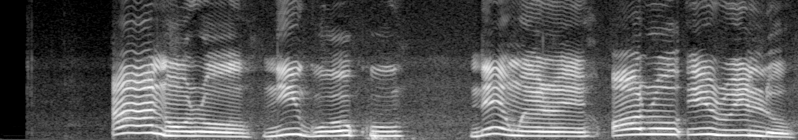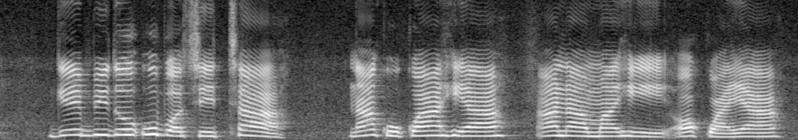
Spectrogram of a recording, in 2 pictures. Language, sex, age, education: Igbo, female, 15-29, tertiary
